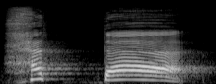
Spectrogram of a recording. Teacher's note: Удваиваем звук та, а потом ударение в размере двух огласовок.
